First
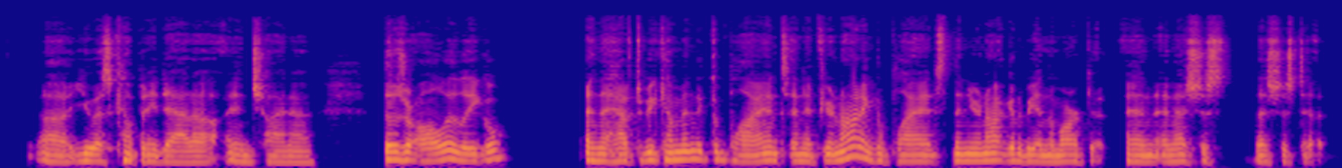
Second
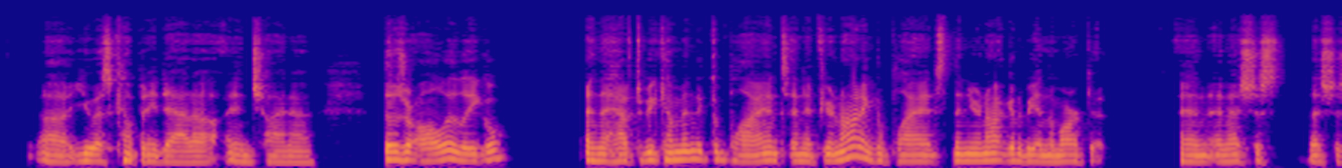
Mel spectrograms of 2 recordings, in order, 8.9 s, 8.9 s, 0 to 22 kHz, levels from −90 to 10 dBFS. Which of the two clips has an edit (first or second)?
first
